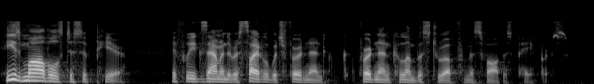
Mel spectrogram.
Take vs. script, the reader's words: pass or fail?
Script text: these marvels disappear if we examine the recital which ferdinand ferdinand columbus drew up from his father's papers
pass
